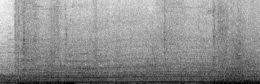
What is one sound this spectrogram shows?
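Tyres skid and scrape on dirt as a kart drifts.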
